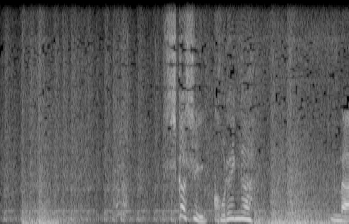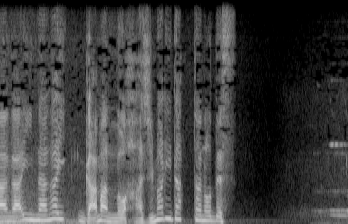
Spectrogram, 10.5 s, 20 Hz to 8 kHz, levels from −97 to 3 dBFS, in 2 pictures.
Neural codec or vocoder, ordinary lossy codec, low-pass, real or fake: none; none; none; real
